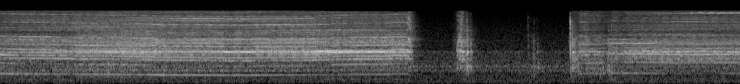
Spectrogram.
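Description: Small DC gear motor driving the jack-screw actuator of a converted Robart 630 retract, whining steadily as it swings the landing gear down. At about four seconds in it stops as it stalls at the end of travel, then gives a brief reverse pulse to back off so it won't bind. A second or so later it starts whining again to retract the gear.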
